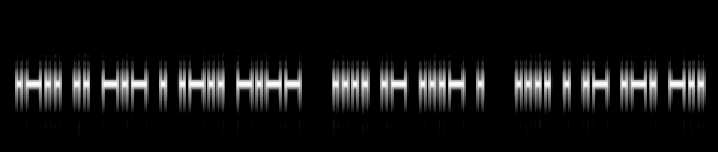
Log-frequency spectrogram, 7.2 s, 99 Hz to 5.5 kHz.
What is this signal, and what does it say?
Morse code, heard as a keyed tone, about 25 wpm, 600 Hz. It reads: LIKELY HAVE HEARD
